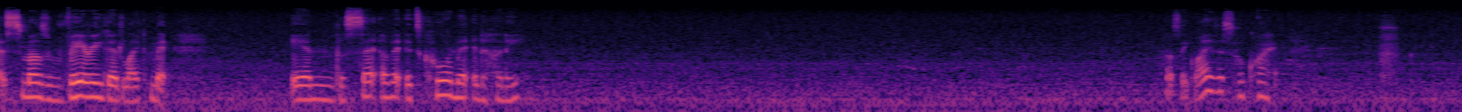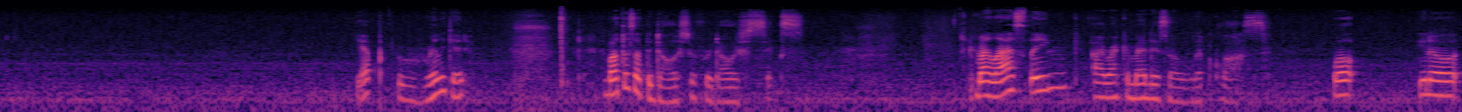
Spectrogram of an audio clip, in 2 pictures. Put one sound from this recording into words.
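A young woman talks calmly and close by, in bursts with pauses.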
